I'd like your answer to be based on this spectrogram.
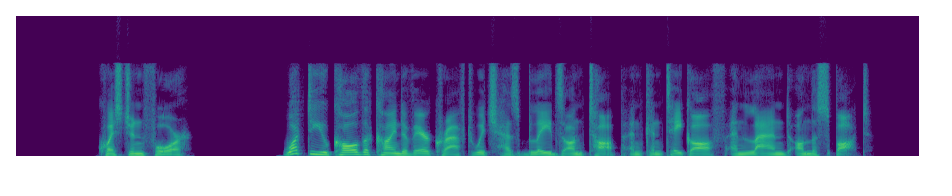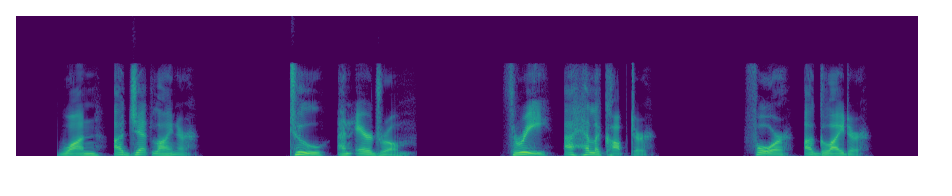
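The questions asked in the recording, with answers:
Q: What do you call the kind of aircraft which has blades on top and can take off and land on the spot?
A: 3: A helicopter.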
